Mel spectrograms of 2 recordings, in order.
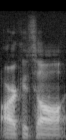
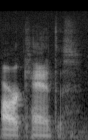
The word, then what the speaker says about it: Arkansas: And yes, they are pronounced differently because of the British and the French. It's It's odd. Technically, it's the British and the French pronounced that differently. Why we have Arkansas and not R.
